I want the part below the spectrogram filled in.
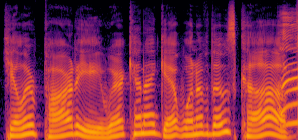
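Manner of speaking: attempted American turning Valley Girl, breaking into laughter; lilting California Valley Girl accent. Shown as a demonstration. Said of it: "can't do anything other than a Valley Girl".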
